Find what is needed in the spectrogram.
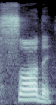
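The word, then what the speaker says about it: ص: এরপরে হচ্ছে সদ। সদ সদ। এভাবে উচ্চারণ করবেন সদ অর্থাৎ জিহ্বার আগাটা উপরে নিচে দুই দাতের আঘাতে লাগাতে হবে সদ দাল দাল লাম লাম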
